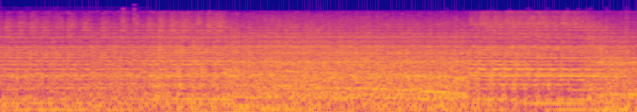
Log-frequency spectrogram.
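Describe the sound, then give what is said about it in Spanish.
A loud horn blast, a radio show's celebratory 'bocinazo' for the pilot of the program 'Mucho de qué hablar', holds steady for several seconds, a brassy, unwavering tone layered over dense rumbling noise, with no voices heard. “Bueno, ahí estuvo el bocinazo para el mucho de qué hablar.”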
